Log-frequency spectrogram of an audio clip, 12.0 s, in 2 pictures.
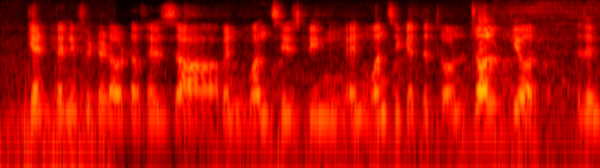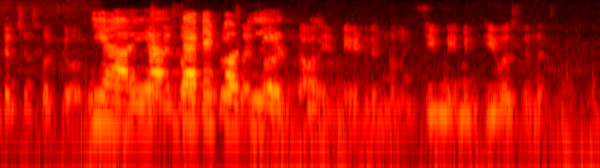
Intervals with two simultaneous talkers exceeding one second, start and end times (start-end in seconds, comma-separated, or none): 7.5-9.2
